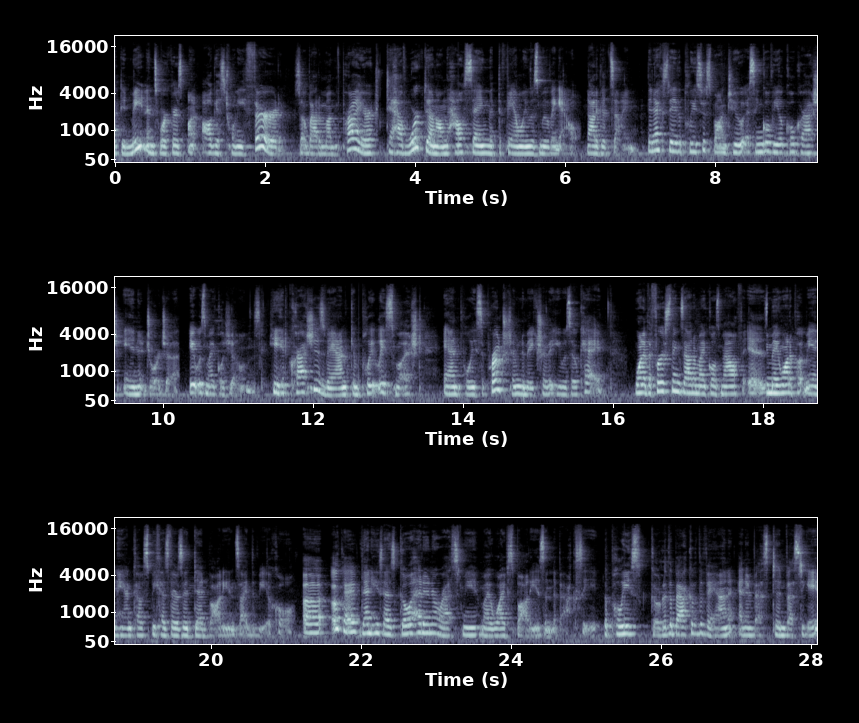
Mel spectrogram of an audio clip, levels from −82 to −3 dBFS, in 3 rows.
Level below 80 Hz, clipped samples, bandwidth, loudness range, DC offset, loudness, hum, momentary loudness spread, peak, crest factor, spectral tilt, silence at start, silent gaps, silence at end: -50 dBFS; under 0.1%; 18.5 kHz; 4 LU; under 0.1%; -21 LUFS; none; 10 LU; -2 dBFS; 20 dB; -3.5 dB/octave; 0 s; none; 0 s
